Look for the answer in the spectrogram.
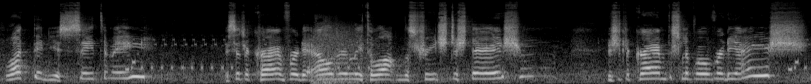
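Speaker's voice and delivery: put-on indignant old British gentleman, pitched well up; huffy elderly Brit protesting his innocence; British accent. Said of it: "that's in a British accent".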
